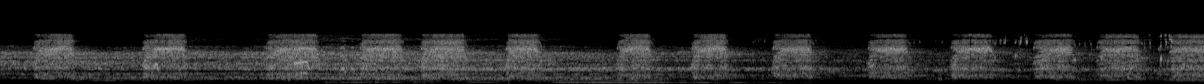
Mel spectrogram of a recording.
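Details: Owls at the nest while food is carried in to the mate and owlets, March 2017 evening; dense series of loud, rasping hissing shrieks, roughly one every half second to second, with a low hum in places.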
